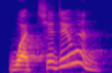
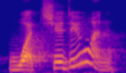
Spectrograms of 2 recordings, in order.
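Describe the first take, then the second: The two takes are said the same way.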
